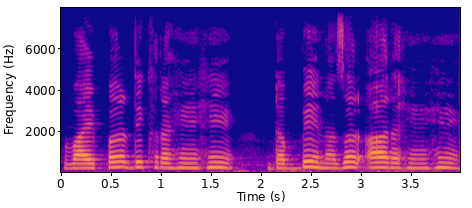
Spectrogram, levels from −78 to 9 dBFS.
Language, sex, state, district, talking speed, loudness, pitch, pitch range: Hindi, female, Madhya Pradesh, Bhopal, 135 wpm, -16 LUFS, 230 Hz, 215-250 Hz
